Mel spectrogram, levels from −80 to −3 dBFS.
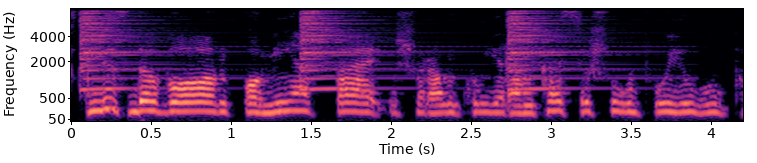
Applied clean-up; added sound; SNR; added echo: none; Gong; 11 dB; none.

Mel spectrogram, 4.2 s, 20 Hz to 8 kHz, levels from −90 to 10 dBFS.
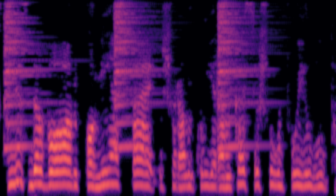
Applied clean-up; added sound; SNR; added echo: classical method Wiener filter.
